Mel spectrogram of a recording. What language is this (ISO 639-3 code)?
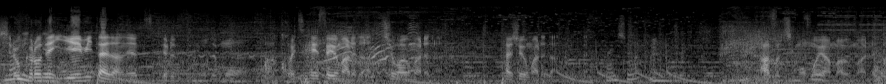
jpn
